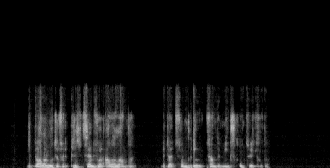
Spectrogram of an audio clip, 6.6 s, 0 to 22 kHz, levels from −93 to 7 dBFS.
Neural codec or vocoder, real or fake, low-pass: codec, 24 kHz, 3 kbps, HILCodec; fake; 10.8 kHz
